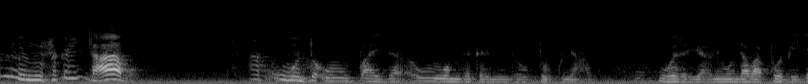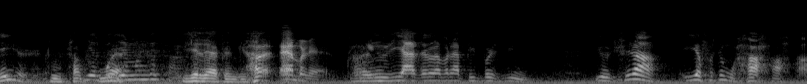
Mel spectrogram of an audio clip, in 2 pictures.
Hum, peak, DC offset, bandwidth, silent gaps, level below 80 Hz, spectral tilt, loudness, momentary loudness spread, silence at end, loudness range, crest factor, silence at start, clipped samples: 50 Hz at -45 dBFS; -12 dBFS; under 0.1%; 6.6 kHz; none; -48 dBFS; -9 dB/octave; -31 LUFS; 22 LU; 0 s; 9 LU; 20 dB; 0 s; under 0.1%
